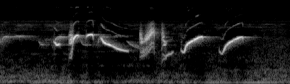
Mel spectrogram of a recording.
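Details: Lure call of a tailorbird, meant to attract birds or prompt a quiet one to sing: a lively string of clear whistled notes, slurring up and down, with bright rising upslurs near the end. Clean, quiet background.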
